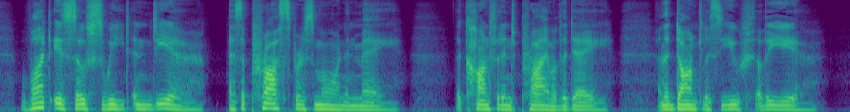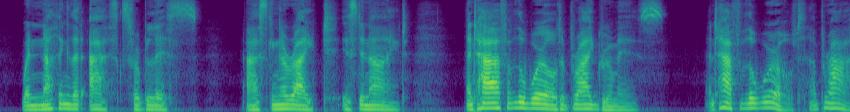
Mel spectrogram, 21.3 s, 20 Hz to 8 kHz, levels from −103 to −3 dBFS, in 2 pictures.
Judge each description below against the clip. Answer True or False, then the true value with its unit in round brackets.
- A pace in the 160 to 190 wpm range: False (140 wpm)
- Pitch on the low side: True (105 Hz)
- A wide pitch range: False (3.3 semitones)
